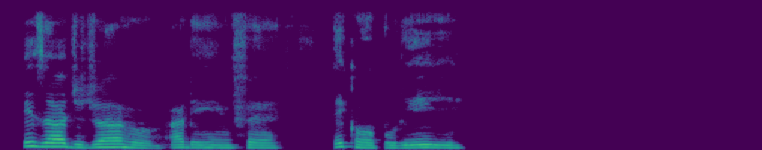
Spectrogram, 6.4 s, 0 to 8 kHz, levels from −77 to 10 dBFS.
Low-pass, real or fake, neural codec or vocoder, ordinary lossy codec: 7.2 kHz; fake; codec, 16 kHz, 16 kbps, FreqCodec, smaller model; none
